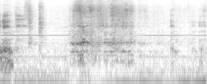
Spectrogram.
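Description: Ice rattles in a cup as a straw stirs it.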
